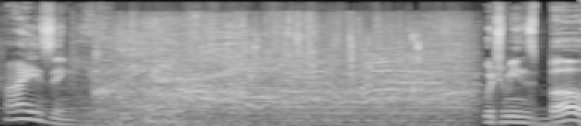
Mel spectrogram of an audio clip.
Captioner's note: screaming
